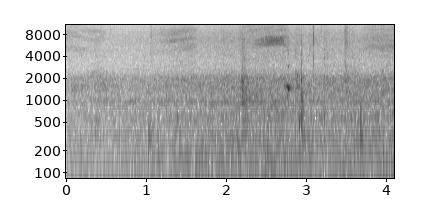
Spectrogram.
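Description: Marker being drawn across a whiteboard in long strokes, with a few short ticks and a brief high squeak from the tip on the board.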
